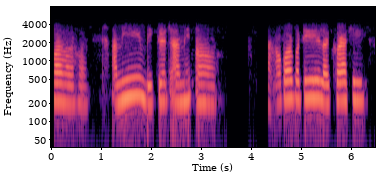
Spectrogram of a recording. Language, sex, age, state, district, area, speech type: Assamese, female, 18-30, Assam, Sivasagar, rural, conversation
